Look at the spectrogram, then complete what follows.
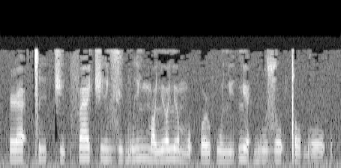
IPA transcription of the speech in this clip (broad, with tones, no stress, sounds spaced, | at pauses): ɭ æ˧ ʔ ǀ i˧ ʔ t͡ʃ i˨ ʔ f æ˦ t͡ʃ i˧ lʲ z i˧ ɡ w i˦ lʲ m ɒ˧ lʲ ɒ˦ lʲ ɒ˦˨ m o˨ ʔ p o˧ ɭ f u˧ lʲ i˦ ʔ lʲ æ˧ ʔ b u˧ z o˧ ʔ ǃ o˨ ɡ o˨ ʔ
